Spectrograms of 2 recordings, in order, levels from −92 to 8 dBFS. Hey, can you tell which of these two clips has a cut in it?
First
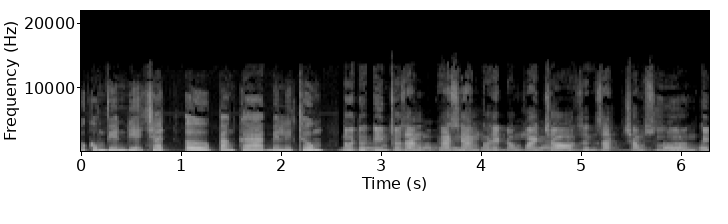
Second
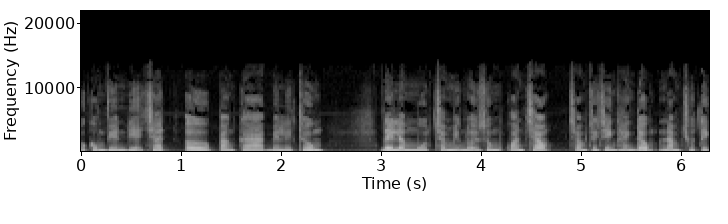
first; 1 cut; at 2.6 s

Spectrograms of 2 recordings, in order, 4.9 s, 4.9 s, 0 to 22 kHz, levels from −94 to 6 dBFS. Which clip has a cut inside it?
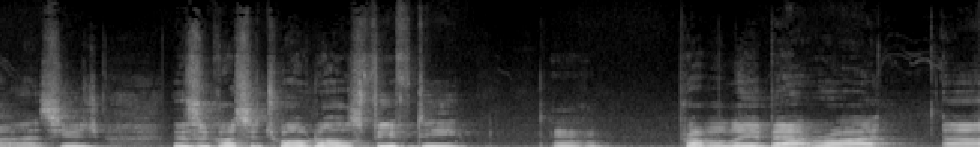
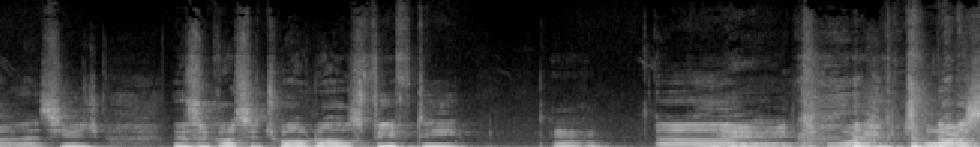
second; 1 cut; at 3.2 s

